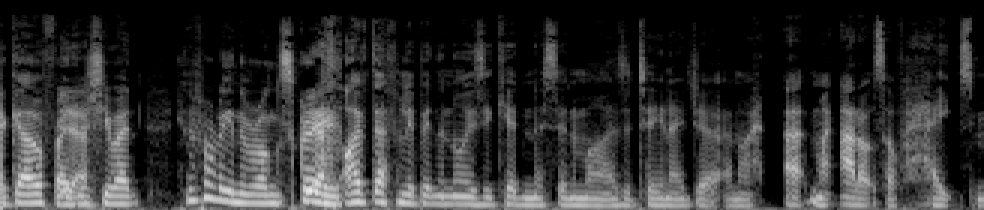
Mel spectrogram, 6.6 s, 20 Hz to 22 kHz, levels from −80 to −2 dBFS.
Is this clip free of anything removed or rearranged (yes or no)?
no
